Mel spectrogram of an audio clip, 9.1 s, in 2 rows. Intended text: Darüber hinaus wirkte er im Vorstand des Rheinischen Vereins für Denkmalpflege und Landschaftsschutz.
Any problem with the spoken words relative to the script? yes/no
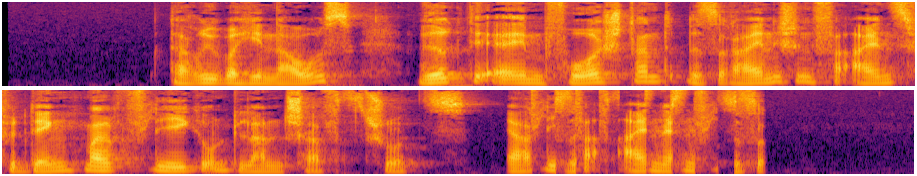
yes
